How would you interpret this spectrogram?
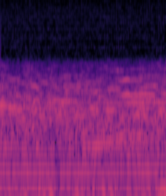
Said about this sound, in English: Large crowd here at Dirks Field. Try to get the official attendance for you as soon as we can.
